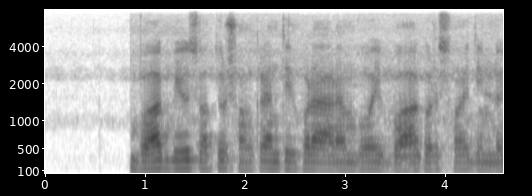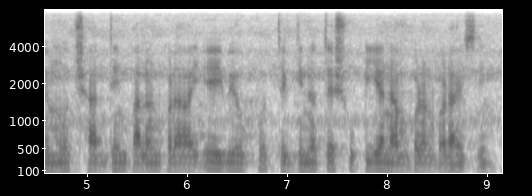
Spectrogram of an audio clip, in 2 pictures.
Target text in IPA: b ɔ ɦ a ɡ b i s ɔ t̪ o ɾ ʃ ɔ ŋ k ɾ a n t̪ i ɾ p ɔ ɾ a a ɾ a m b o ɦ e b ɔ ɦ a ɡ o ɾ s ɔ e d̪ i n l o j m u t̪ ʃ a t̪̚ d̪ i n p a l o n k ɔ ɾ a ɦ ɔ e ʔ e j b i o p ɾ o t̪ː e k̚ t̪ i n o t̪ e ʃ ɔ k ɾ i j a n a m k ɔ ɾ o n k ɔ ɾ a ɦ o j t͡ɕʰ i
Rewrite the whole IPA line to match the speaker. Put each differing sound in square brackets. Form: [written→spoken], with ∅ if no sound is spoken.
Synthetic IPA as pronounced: b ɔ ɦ a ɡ b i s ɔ t̪ o ɾ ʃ ɔ ŋ k ɾ a n t̪ i ɾ p ɔ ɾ a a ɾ a m b o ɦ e b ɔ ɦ a ɡ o ɾ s ɔ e d̪ i n l o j m u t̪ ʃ a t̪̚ d̪ i n p a l o n k ɔ ɾ a ɦ ɔ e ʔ e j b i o p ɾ o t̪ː e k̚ [t̪→d̪] i n o t̪ e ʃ [ɔ→u] k ɾ i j a n a m k ɔ ɾ o n k ɔ ɾ a ɦ o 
